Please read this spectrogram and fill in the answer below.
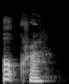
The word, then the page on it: okra: British English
